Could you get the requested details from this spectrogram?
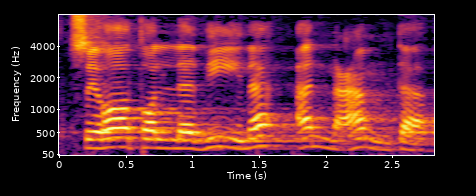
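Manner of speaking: slow, drawn-out Siratal ladzina an'amta with a clear ain; measured Qur'an teaching recital; slow model recitation. Shown as a demonstration. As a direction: recite "an'amta" carefully, stretching the long vowels.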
